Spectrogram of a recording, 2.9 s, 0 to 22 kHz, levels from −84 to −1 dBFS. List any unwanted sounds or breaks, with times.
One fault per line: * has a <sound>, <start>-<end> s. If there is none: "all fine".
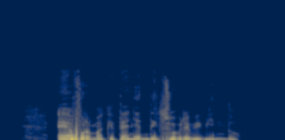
all fine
